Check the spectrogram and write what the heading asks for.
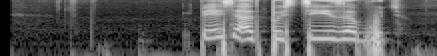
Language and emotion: Russian, positive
